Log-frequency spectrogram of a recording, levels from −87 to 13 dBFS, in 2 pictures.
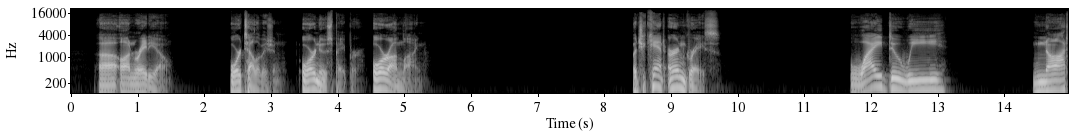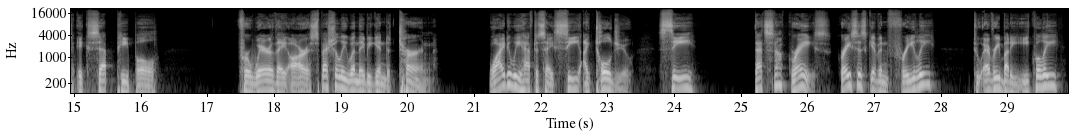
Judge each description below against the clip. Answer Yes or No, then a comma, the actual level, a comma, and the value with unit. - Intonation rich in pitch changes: Yes, wide, 7.1 semitones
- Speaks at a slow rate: Yes, slow, 100 wpm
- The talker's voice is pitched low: Yes, low, 110 Hz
